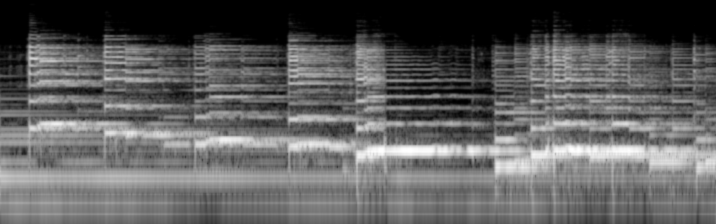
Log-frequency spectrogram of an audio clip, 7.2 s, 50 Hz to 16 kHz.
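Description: Electric guitar chords ringing through Fender reverb pedals, played first with the 63 setting and then switched to the 65; each strummed chord blooms into long, washy reverb tails, loud and steady, with no talking.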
